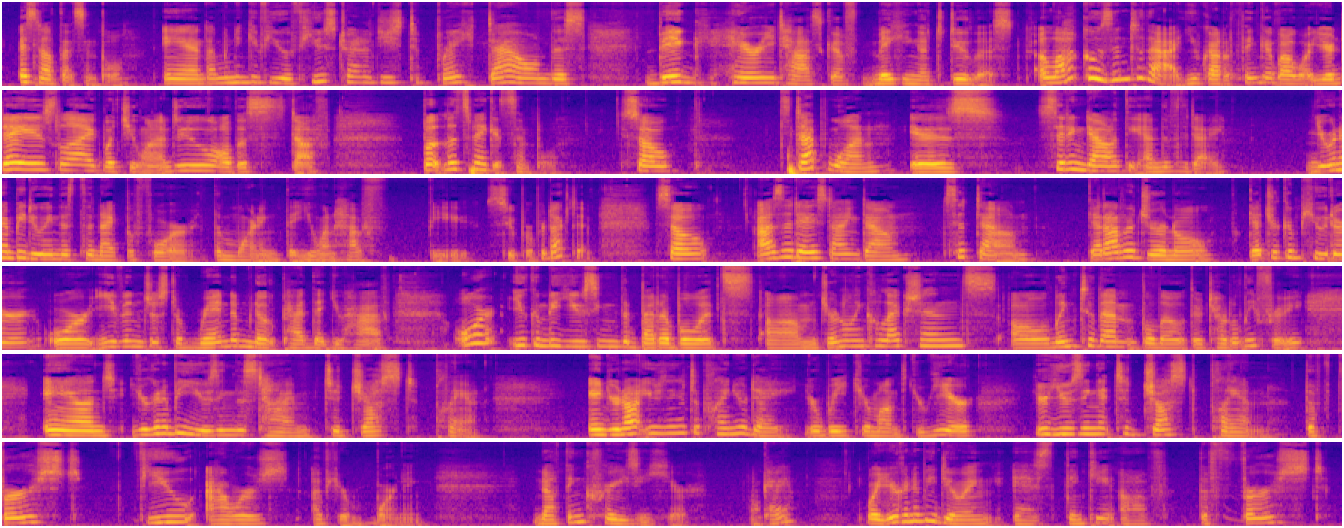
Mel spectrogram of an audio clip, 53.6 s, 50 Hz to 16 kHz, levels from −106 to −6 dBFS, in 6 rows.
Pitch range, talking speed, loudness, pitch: 180-245 Hz, 205 wpm, -26 LUFS, 200 Hz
